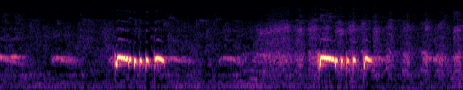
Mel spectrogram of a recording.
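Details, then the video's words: Zebra dove reacting to a master recording, giving two rolling phrases of pulsed coos ending in a held note, among faint steady tones and a light hiss in the second half. "Langsung reaksi buat masteran perkutut"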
